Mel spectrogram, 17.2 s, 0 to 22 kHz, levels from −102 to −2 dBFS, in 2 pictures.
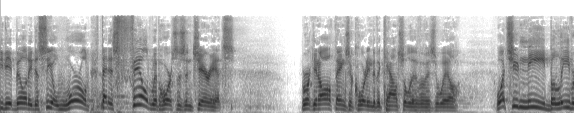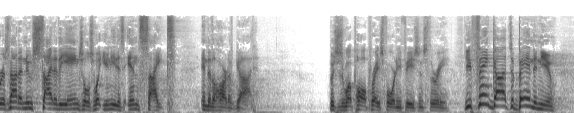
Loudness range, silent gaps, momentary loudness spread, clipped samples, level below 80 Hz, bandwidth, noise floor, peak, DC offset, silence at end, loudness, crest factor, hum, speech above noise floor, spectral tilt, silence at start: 4 LU; none; 7 LU; under 0.1%; -56 dBFS; 12.5 kHz; -74 dBFS; -8 dBFS; under 0.1%; 0.15 s; -27 LUFS; 18 dB; none; 48 dB; -4 dB/octave; 0 s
